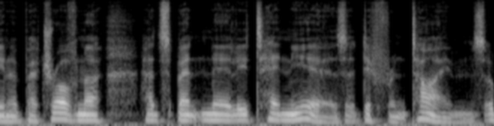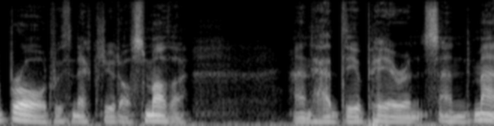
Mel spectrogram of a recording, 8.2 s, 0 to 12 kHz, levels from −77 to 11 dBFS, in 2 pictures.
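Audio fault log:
No fault is heard in this speech clip.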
